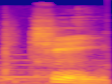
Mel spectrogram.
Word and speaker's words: chi: And in the Greek alphabet, the letter X is chi, C-H-I. But... – Is what, sorry? – Chi. – Really? – Yeah. – The sound comes... – But it's pronounced more like the CH in lock and bark. So it's like a...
